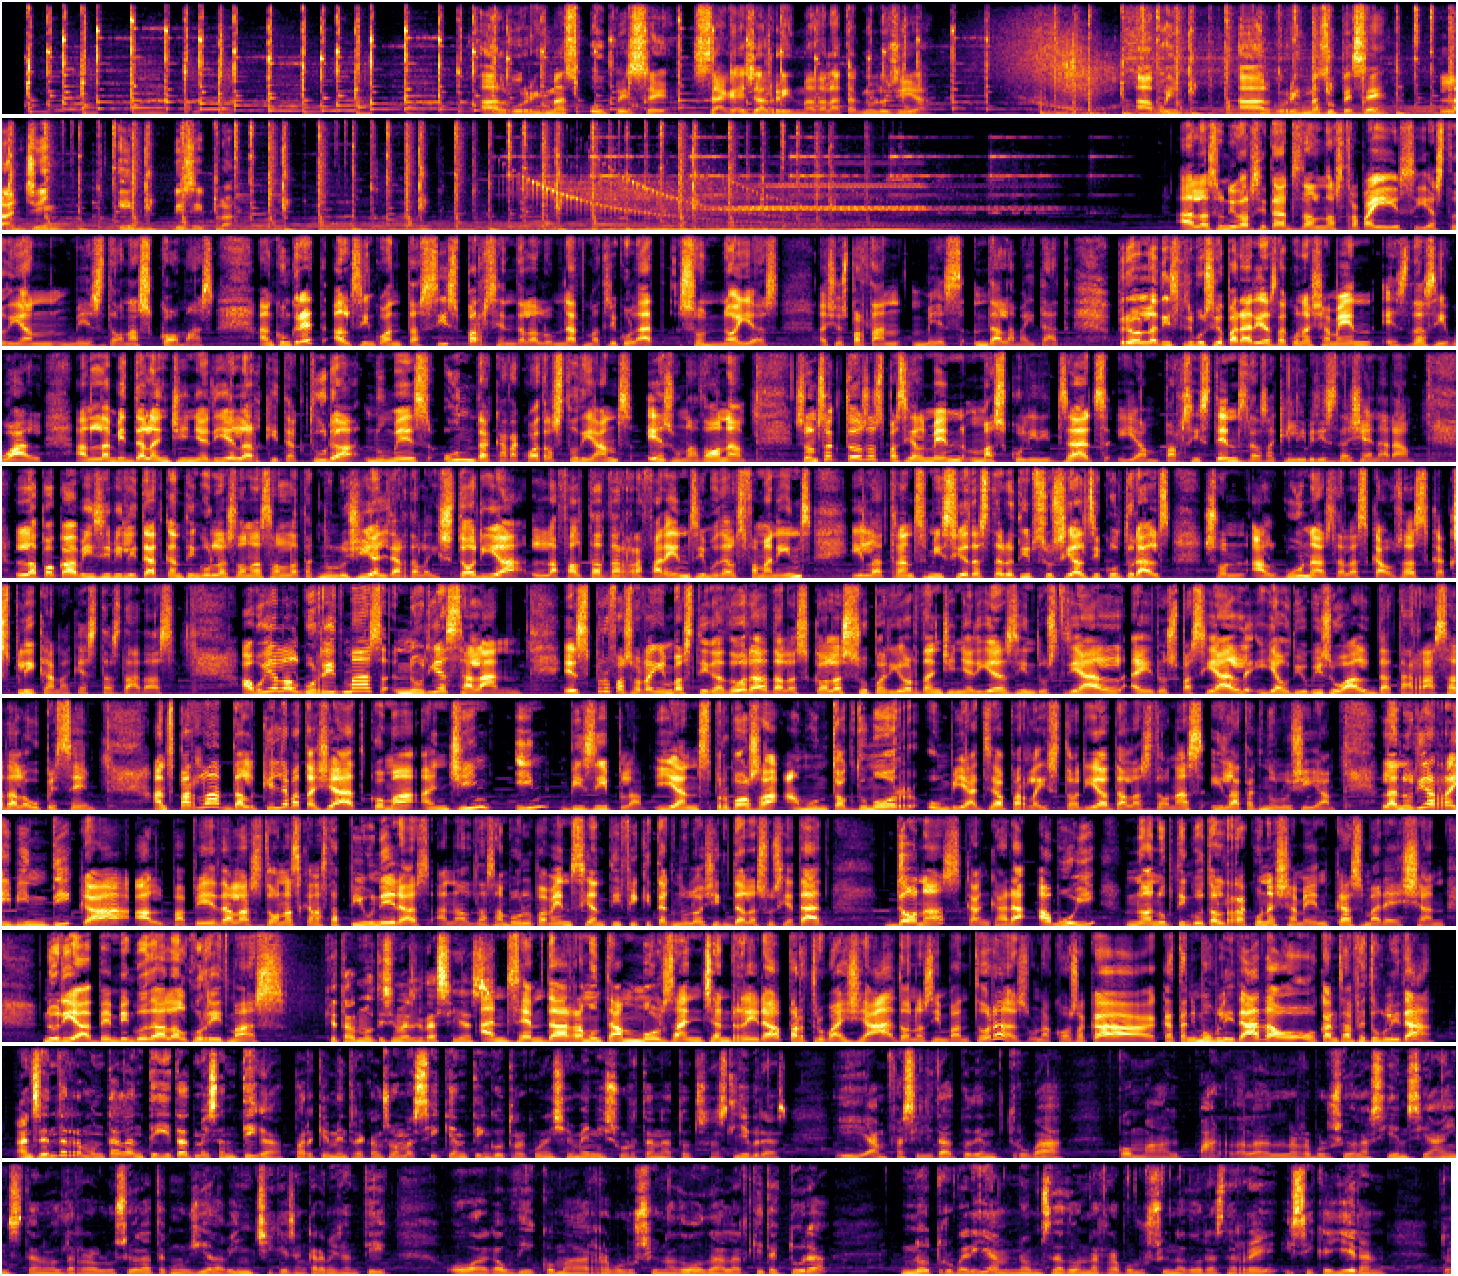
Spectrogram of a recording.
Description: L'enginy invisible. Careta del programa, espai dedicat a la poca visibilitat de les dones a la tecnologia i la manca de dones tecnòlogues.
Divulgació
